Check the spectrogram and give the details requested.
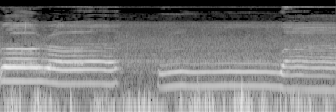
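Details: Cockatoo holding long, steady musical tones: a louder opening note, a brief pause, then a lower, softer sustained note and a final level tone.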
